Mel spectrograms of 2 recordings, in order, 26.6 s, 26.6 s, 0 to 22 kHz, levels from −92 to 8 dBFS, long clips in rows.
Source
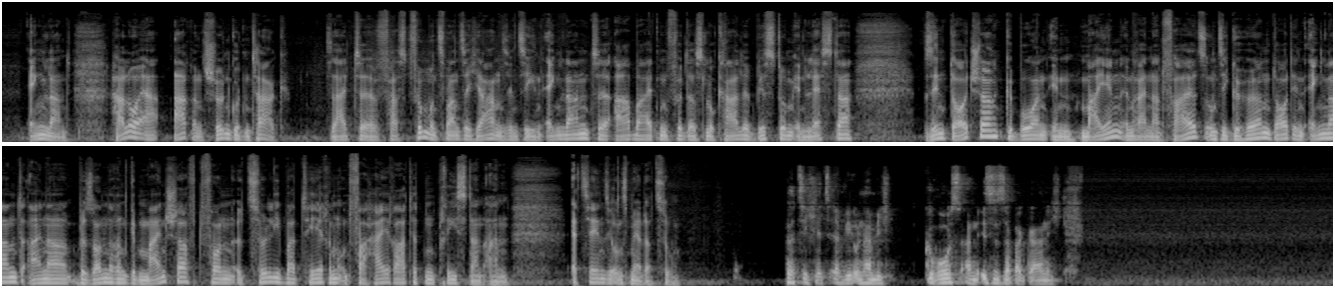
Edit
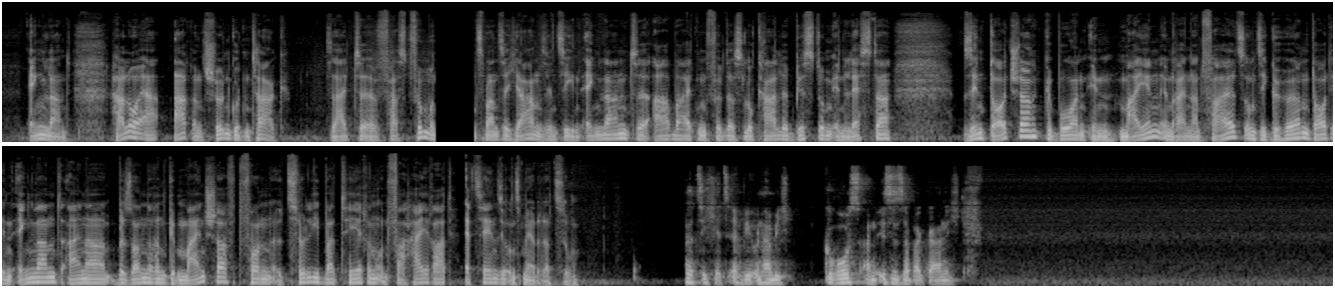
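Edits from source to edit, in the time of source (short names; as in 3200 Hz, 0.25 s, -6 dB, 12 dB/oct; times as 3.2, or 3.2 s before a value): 4.33 insert silence 0.39 s
17.41–18.87 cut
19.72 stutter 0.03 s, 3 plays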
